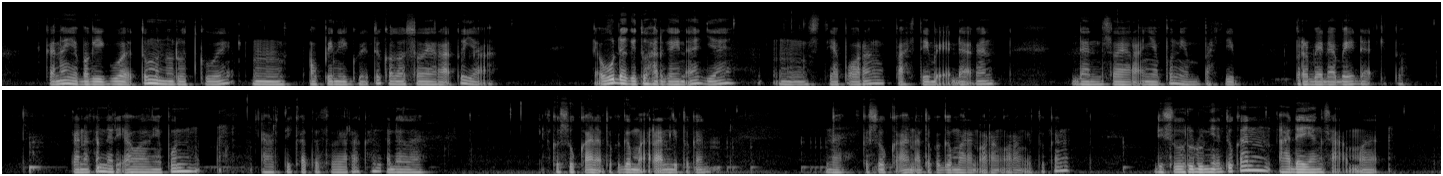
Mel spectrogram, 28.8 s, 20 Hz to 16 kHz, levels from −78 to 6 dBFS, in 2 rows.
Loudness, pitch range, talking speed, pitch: -31 LUFS, 110-125 Hz, 130 wpm, 115 Hz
